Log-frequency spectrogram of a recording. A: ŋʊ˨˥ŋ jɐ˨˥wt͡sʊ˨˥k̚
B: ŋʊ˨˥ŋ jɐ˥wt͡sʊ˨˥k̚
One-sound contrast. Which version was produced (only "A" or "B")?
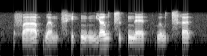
B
